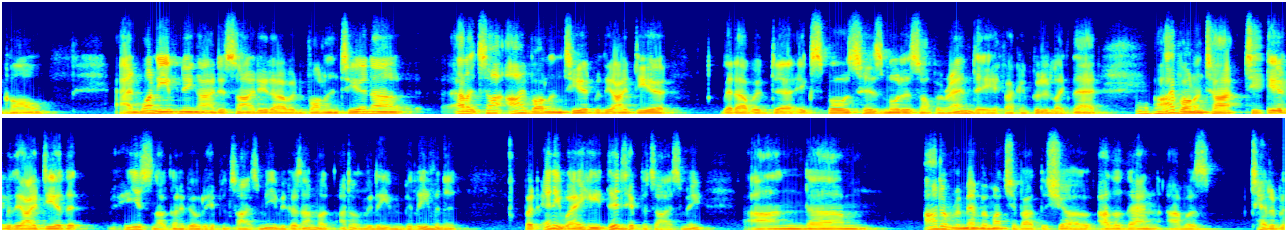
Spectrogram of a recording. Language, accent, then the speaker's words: English; Glasgow, Scotland, United Kingdom; being a Glaswegian.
